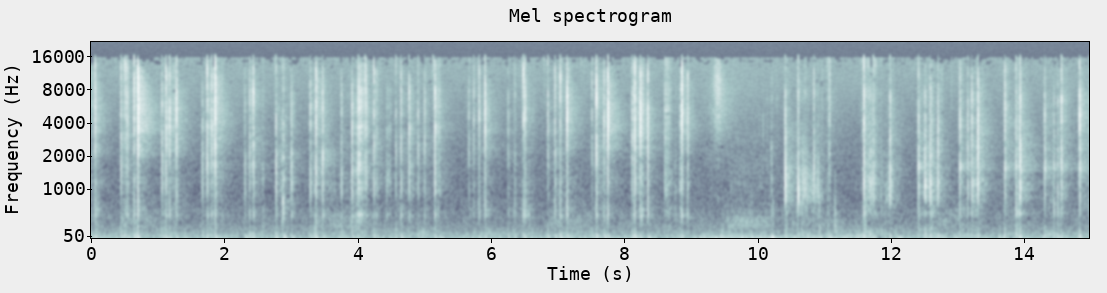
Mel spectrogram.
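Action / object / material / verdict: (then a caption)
scrape / small cardboard box / cardboard / none. A small, hollow brown cardboard box held near the microphone is scratched and tapped on its surface with long nails. Quick, dry clicks and scratchy rasps follow one another in a busy, uneven stream, each sound bright and cutting off almost at once with no ring.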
